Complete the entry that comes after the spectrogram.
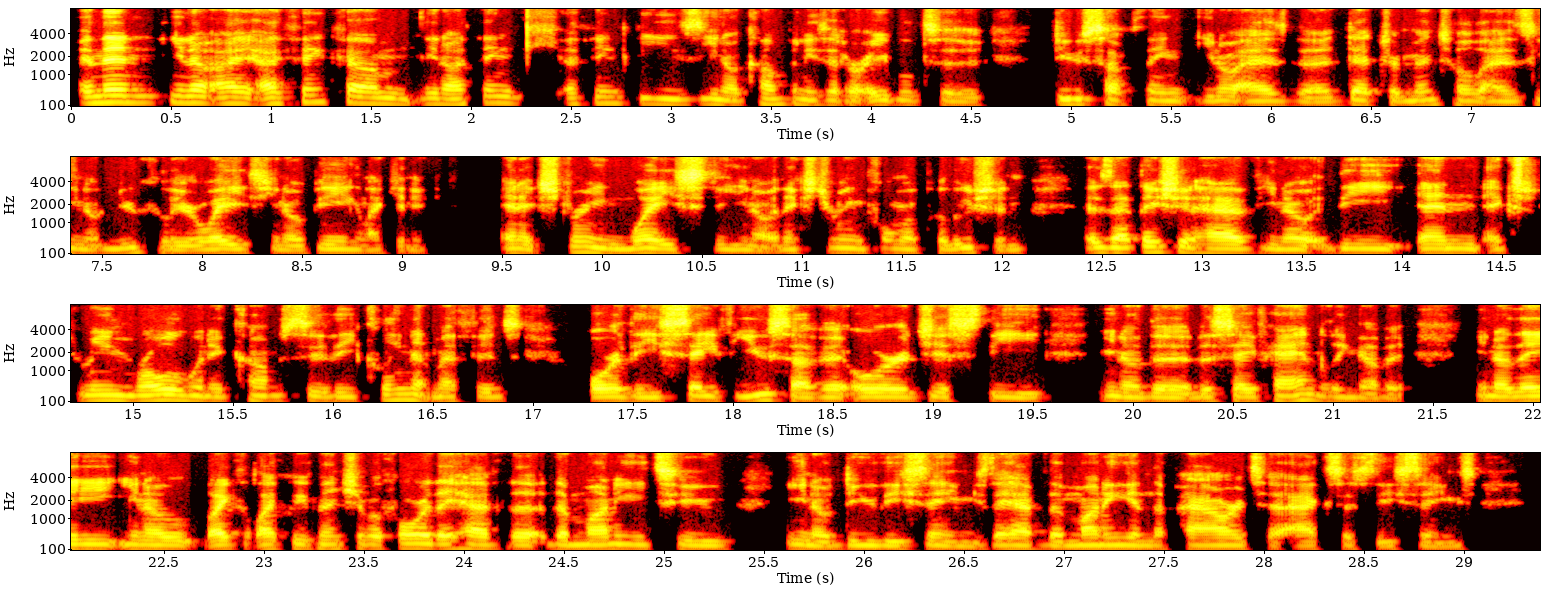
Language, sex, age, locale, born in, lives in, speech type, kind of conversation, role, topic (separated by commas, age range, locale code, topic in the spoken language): English, male, 25-29, en-US, United States, United States, conversation, unstructured, none, What role do you think big corporations play in causing pollution?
